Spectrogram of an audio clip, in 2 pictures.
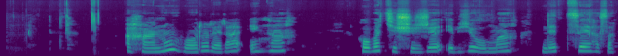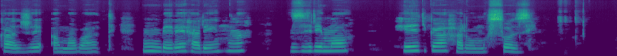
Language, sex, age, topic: Kinyarwanda, female, 18-24, agriculture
